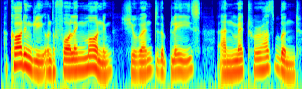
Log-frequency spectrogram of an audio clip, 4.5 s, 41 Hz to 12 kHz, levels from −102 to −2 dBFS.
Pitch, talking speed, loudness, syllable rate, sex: 135 Hz, 185 wpm, -21 LUFS, 5.5 syllables/s, male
